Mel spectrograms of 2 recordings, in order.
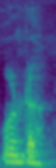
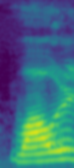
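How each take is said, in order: First: The L sound is silent. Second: The L sound is pronounced. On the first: The speaker calls it right. "एल जो है वो silent हो रहा है" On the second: The speaker calls it wrong. "वाउल्ड नहीं पढ़ना"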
